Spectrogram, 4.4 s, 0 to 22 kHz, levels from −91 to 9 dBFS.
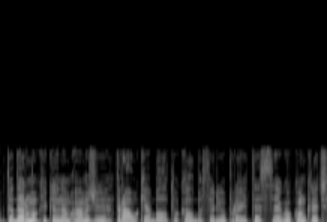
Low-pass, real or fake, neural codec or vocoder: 7.2 kHz; real; none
